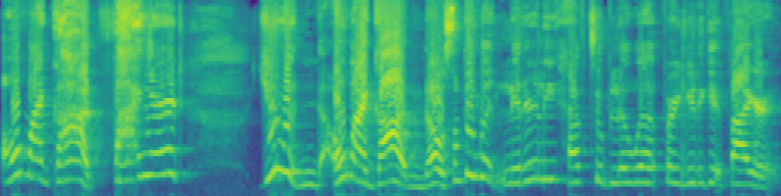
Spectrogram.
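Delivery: high, loud shocked gasp of disbelief; shocked boss. Retold or imitated. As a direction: squeal it like the boss can't believe it. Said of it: "That's how she said it".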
